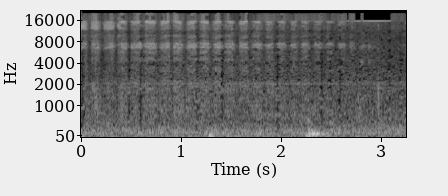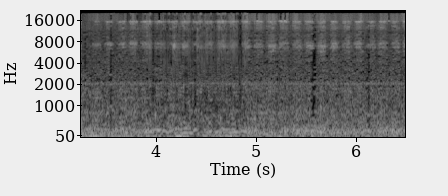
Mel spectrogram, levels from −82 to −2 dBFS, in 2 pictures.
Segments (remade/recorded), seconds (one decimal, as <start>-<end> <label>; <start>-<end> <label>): 0.0-3.9 recorded; 3.9-4.9 remade; 4.9-6.5 recorded

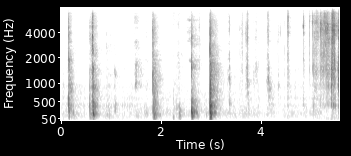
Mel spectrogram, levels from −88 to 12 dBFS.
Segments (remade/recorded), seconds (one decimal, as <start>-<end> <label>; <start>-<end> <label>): 0.0-1.7 remade; 1.7-4.2 recorded; 4.2-5.6 remade

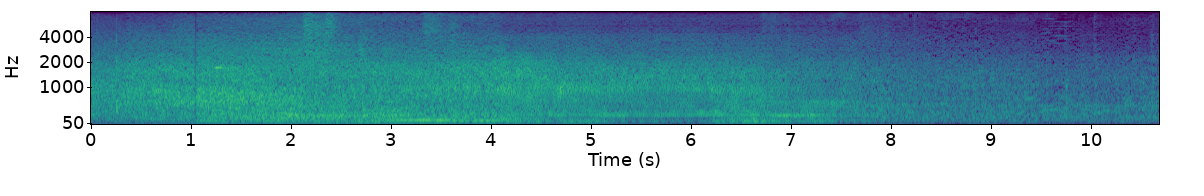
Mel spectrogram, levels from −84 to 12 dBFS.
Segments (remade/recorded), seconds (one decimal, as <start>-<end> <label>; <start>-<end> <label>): 0.0-4.1 recorded; 4.1-7.7 remade; 7.7-10.7 recorded

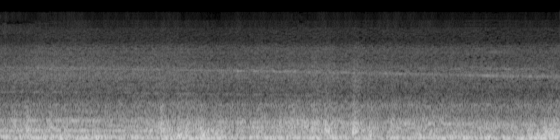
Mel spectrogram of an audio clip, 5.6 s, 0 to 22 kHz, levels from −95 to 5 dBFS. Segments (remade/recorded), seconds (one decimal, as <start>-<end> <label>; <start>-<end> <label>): 0.0-5.6 remade

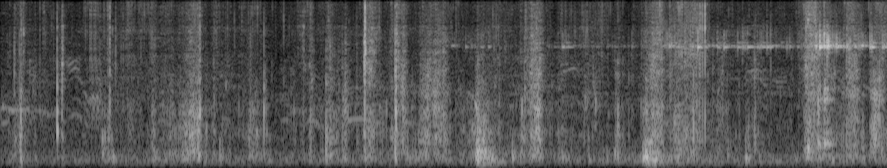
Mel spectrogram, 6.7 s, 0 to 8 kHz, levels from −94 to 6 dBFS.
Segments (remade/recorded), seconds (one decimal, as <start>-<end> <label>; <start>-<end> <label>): 0.0-6.7 recorded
